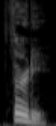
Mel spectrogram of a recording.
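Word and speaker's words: thirty: are saying 30 30 but we don't say 30 if you listen to us we say 30 30 like a d almost right so 13 is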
